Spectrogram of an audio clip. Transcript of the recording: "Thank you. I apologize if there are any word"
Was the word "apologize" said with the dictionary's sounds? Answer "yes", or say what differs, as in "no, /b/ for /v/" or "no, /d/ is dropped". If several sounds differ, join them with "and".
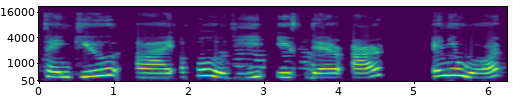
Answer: no, /z/ is dropped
